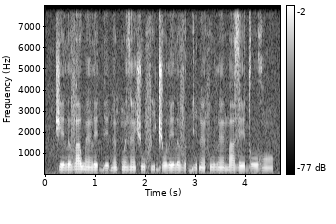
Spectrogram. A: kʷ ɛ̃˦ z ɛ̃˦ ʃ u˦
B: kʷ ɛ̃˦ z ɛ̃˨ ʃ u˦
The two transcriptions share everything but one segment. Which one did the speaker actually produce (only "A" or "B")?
A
